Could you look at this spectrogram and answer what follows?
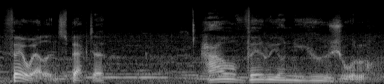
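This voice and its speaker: An actor playing a stern, cautious senior professor in a radio drama, speaking formally and gravely. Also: male voice, low-pitched, big pitch swings, unhurried, over loud music, full character voice. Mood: guarded, grave.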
